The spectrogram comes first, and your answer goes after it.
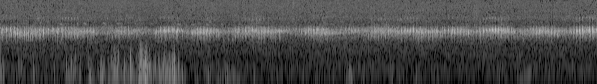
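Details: Frogs calling faintly from a rice paddy at Uranohama, Oshima, Kesennuma, Japan, an area devastated by the Great East Japan Earthquake, with rubble and sludge still left in the field; a steady pulsing chorus with irregular low rumbling bursts beneath.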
